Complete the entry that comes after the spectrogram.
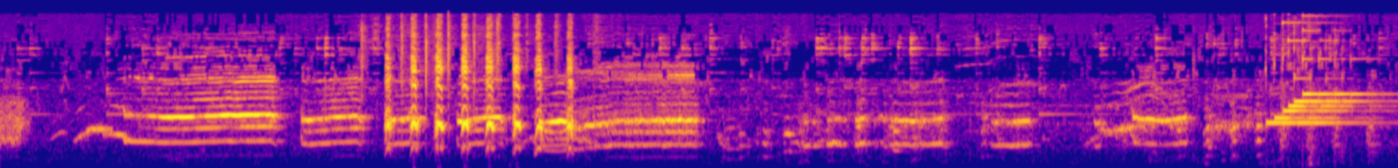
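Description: Chickens calling: hens clucking in a series of calls, with long drawn-out calls and a quick run of sharp clucks about three seconds in.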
